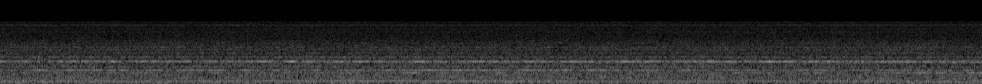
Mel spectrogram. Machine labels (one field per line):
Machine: fan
